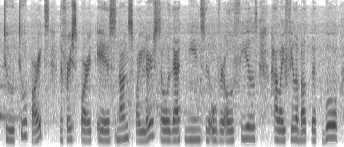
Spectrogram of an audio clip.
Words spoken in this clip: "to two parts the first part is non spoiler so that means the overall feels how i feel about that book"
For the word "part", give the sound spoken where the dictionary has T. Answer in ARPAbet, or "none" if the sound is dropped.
T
